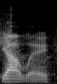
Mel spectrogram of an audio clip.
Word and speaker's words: Yahweh: and so it was indicated by the letters yad hey Bob hey why wh-wh Yahweh sometimes how we say it but they wouldn't pronounce it they would every time they saw that written they would say Adonai which means Lord and when the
